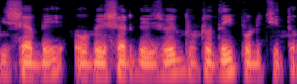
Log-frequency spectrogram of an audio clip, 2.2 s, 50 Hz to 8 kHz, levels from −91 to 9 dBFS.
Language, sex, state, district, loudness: Bengali, male, West Bengal, North 24 Parganas, -20 LUFS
